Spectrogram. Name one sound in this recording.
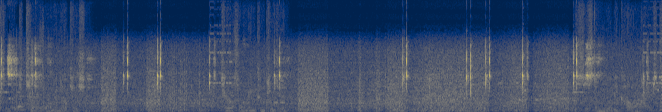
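Short electronic clicks and chirps sound as menus open and close.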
